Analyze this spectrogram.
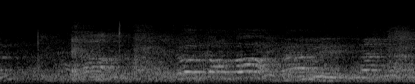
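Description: A man shouts instructions to the fighters.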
